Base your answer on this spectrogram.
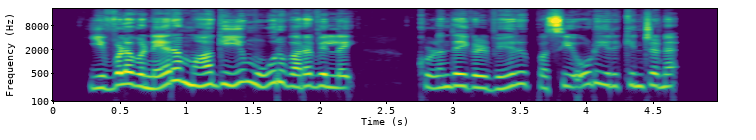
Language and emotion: Tamil, sad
